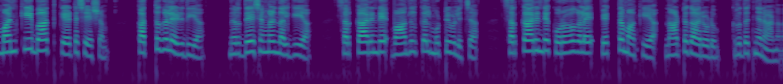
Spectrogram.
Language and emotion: Malayalam, neutral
